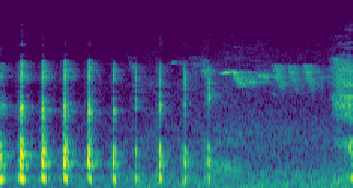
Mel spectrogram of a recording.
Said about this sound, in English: enjoying the lovely spring evening weather with the windows open, so people might hear that super annoying mockingbird. Yeah, so if you hear a bird or other assorted outdoor noises, just know that I'm going to throw a lemon at it when we're done.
